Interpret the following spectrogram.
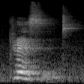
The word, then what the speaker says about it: present: So the stress is on the first syllable if it is a noun, on the second syllable if it is a verb.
